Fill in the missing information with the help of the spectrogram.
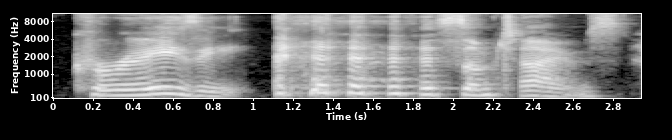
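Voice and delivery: real laugh breaking out between words. Real, not acted. Joking that the vehicle is crazy.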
